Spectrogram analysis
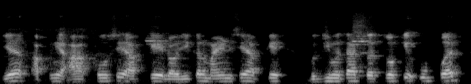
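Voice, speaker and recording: A man's voice: on the high side, fairly even intonation, moderate pace, fairly bright tone, low-quality recording. A middle-aged man giving a classroom lecture, emphatic and mixing English phrases into his talk. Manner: emphatic, mixes English phrases into speech, acts out patients. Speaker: homeopathy lecturer.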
